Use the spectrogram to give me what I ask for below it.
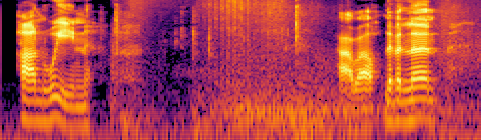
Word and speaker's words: Anduin: Like, I would have said Anduin, not Anween.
